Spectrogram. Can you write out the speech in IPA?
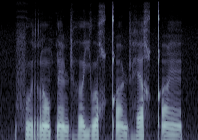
f u r ɔ̃ p ɾ ɛ̃ ɖʱ ɤ j u χ qʼ õ ɖʱ ɛ χ qʼ ɛ̃

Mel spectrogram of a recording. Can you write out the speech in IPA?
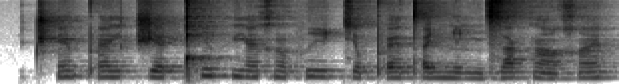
t͡ʃʼ ẽ pʼ ɛ̃ j t͡ʃ ɛ ǃʰ ĩ f j ɛ̃ x ə̃ f i c ə pʼ ɛ tʼ a ɲ ə̃ ɲ d͡z a k ã χ ɛ̃

